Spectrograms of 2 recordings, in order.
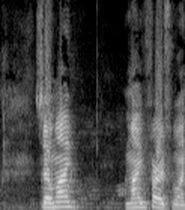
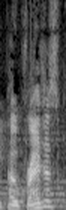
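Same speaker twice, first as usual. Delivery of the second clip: ordinary delivery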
